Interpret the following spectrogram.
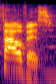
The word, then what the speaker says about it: Fauvist: Uh, Fist. So, imagine like at least I'm pretty sure it's Fist. Um, it is French, but I don't think the French have issues saying their V's.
